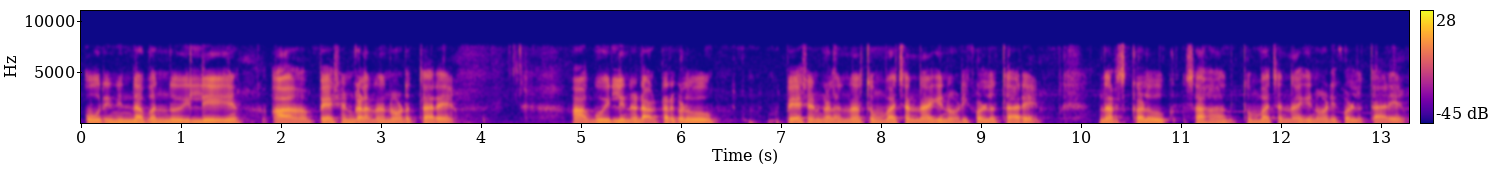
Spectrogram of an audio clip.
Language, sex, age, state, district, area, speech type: Kannada, male, 18-30, Karnataka, Tumkur, rural, spontaneous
